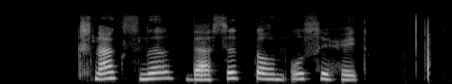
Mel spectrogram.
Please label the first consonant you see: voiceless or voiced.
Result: voiceless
